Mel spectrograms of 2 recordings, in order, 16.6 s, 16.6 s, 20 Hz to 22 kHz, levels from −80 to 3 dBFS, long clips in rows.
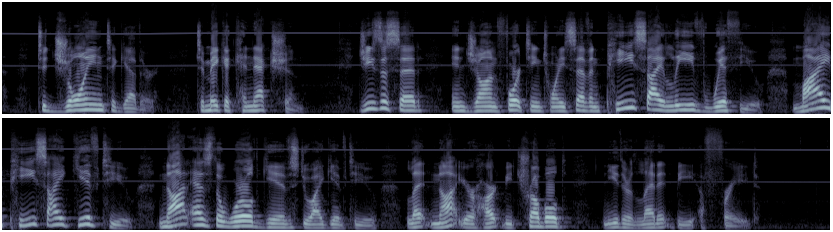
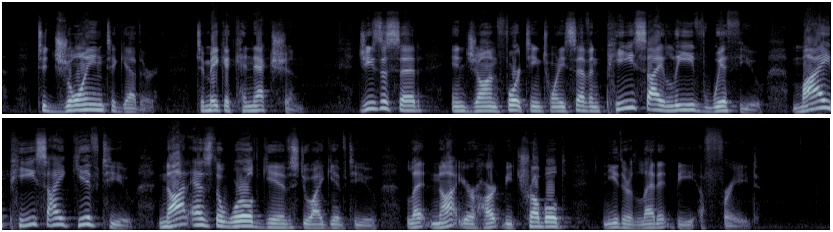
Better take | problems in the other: second | high-pitched whine; faint; throughout; 7 kHz, 25 dB below the speech

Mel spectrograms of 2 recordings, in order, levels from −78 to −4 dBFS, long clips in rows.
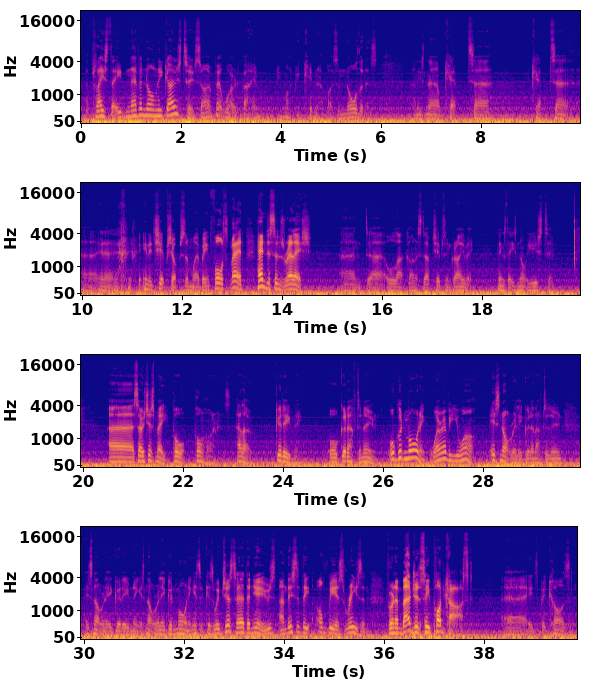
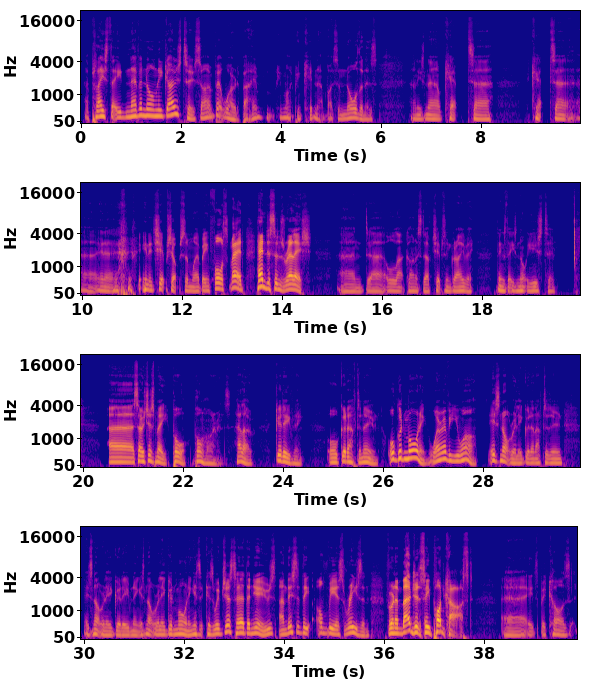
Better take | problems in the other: second | low rumble; faint; throughout; 20 dB below the speech

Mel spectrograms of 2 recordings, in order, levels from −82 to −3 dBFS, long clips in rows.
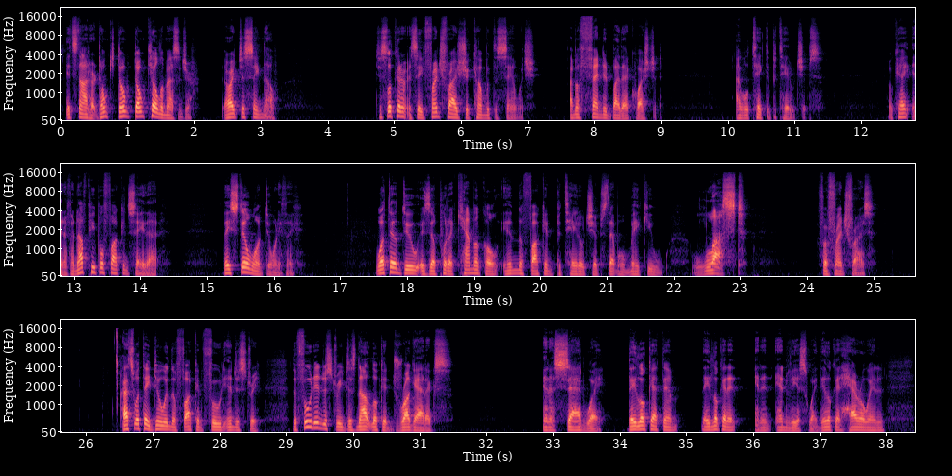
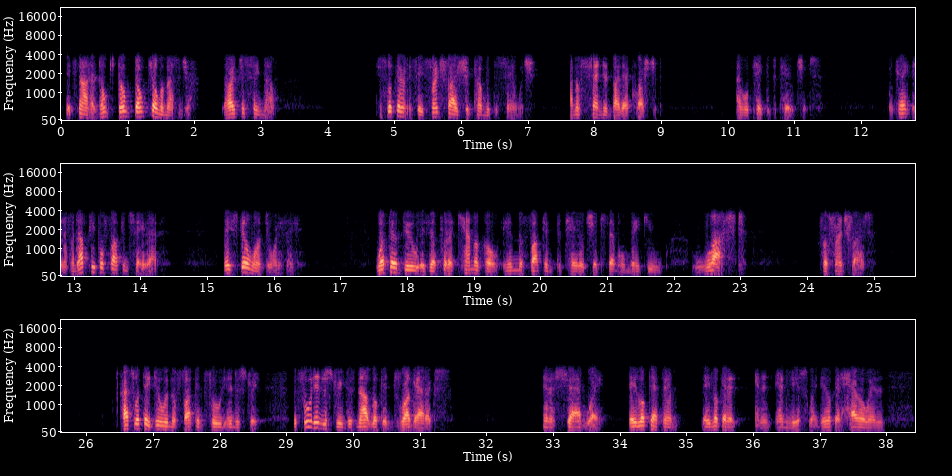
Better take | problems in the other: first | phone-call audio; poor line

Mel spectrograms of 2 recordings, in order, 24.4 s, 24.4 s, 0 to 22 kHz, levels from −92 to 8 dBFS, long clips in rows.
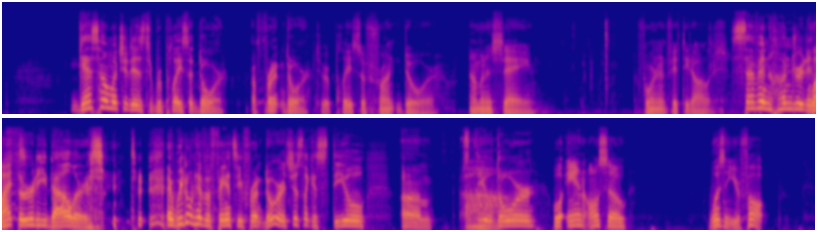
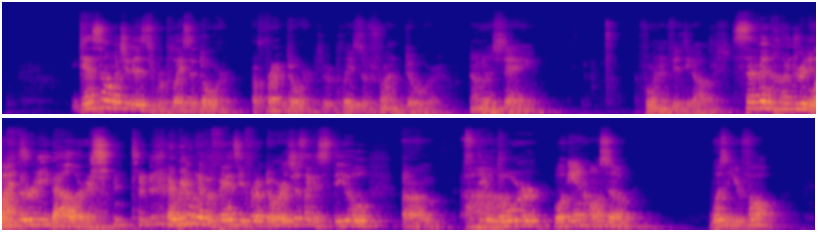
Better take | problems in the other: first | room echo; noticeable; dies away in 0.6 s // off-mic speech; far

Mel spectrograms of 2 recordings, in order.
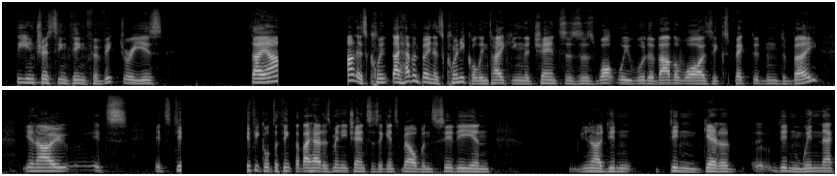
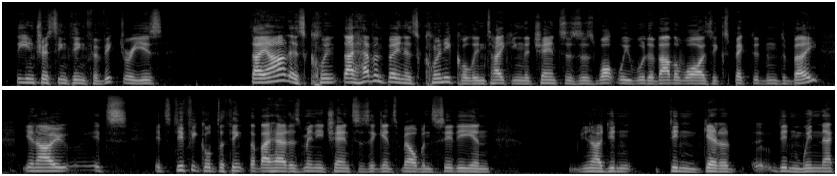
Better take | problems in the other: second | audio freezing; at 3 s for 0.5 s and at 10 s for 0.5 s

